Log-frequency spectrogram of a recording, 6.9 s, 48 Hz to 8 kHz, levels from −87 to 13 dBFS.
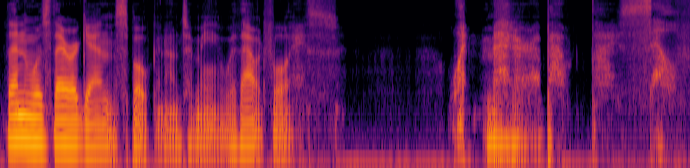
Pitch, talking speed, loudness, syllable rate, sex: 105 Hz, 115 wpm, -21 LUFS, 4.4 syllables/s, male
